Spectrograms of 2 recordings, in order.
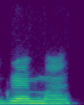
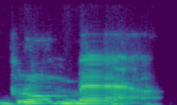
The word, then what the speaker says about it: grand mal: So ni grand mal. Grand mal. So it's French.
